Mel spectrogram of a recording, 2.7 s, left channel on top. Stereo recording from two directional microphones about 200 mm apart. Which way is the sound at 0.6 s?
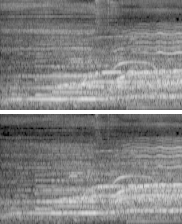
5° right (ahead or behind).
